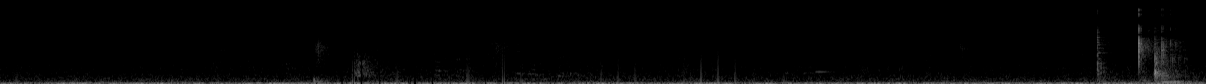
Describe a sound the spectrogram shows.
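A cue tip strikes a ball with a short tap.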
